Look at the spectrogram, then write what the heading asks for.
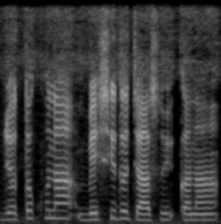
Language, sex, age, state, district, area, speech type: Santali, female, 30-45, West Bengal, Birbhum, rural, spontaneous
